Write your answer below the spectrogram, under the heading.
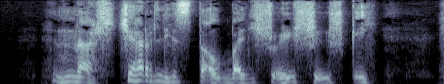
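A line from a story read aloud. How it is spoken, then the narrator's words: Giggling. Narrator (Russian): хихикнула она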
